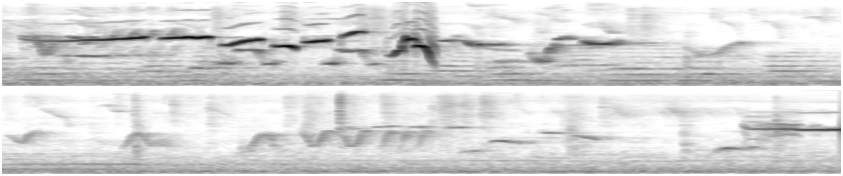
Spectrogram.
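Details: Song of a female white-rumped shama, used to get males singing: a rapid string of loud whistled and slurred notes for two seconds, then soft scattered twitters and a final sustained whistle.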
